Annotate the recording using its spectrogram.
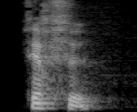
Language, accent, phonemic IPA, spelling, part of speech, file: French, France, /fɛʁ fø/, faire feu, verb, LL-Q150 (fra)-faire feu.wav
- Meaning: to fire (to shoot a weapon)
